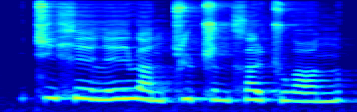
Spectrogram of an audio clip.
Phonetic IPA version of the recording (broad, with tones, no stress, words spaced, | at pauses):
t͡ɕi˥˧xe˥˩ɪ̯le˥ɪ̯ɻa˨˩n t͡ɕy˥ʈ͡ʂə˨˩nxa˥˩ɪ̯ʈ͡ʂwɑ˨˩˦ŋ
